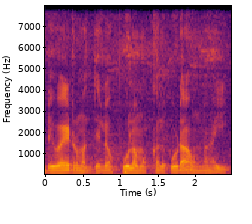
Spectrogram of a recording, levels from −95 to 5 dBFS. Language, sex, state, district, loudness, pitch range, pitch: Telugu, male, Telangana, Hyderabad, -20 LUFS, 100-110 Hz, 105 Hz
